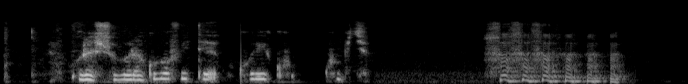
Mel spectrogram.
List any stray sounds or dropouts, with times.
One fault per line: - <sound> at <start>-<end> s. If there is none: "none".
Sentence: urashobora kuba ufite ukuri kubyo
- laugh at 4.8-6.3 s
